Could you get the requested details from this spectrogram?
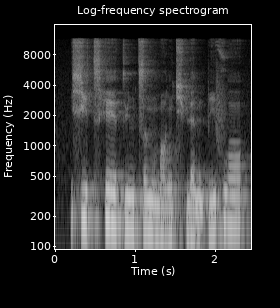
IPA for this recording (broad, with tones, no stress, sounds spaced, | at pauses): ɕ i˥˨ t͡sʰ e˥˨ ɪ̯ t̪ y˥˨ n t͡s ɤ˥˨ ŋ m ɑ˨˦ ŋ t͡ɕʰ ɥ ɛ̰˨˩ n p i˦ f w ɔ˦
